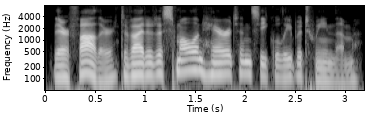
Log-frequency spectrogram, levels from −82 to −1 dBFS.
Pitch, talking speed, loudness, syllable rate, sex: 115 Hz, 170 wpm, -19 LUFS, 6.3 syllables/s, male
